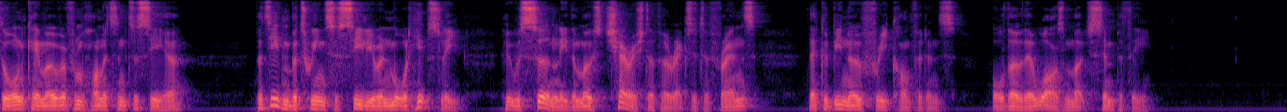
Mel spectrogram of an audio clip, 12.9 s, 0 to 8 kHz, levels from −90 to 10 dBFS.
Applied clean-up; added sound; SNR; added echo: none; none; none; none.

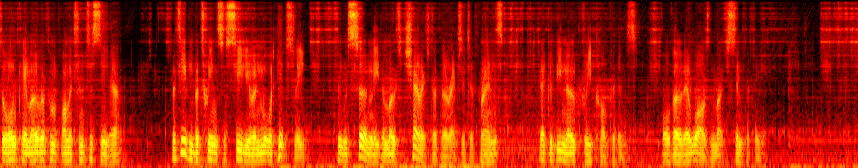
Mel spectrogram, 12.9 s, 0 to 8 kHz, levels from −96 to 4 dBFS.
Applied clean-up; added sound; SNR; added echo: neural separator model SepFormer DNS4.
